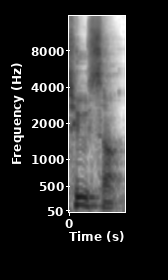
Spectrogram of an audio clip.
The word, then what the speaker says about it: Tucson: You don't pronounce a C. It's just Tucson.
